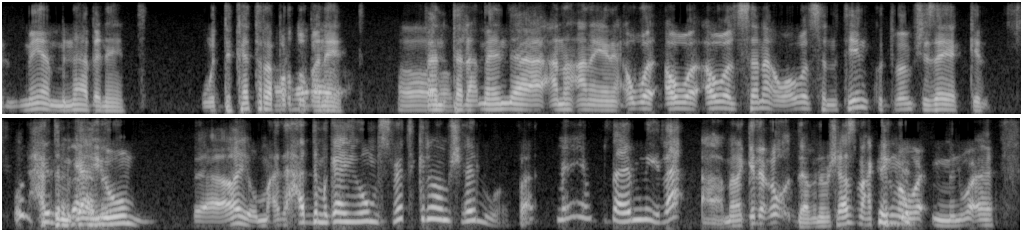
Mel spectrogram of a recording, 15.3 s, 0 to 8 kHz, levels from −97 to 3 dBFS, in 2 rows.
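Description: No technical faults turn up anywhere in the speech. The audio carries the usual traits of a call path, with nothing above 8 kHz after the microphone processing and only a light Speex codec coloring.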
